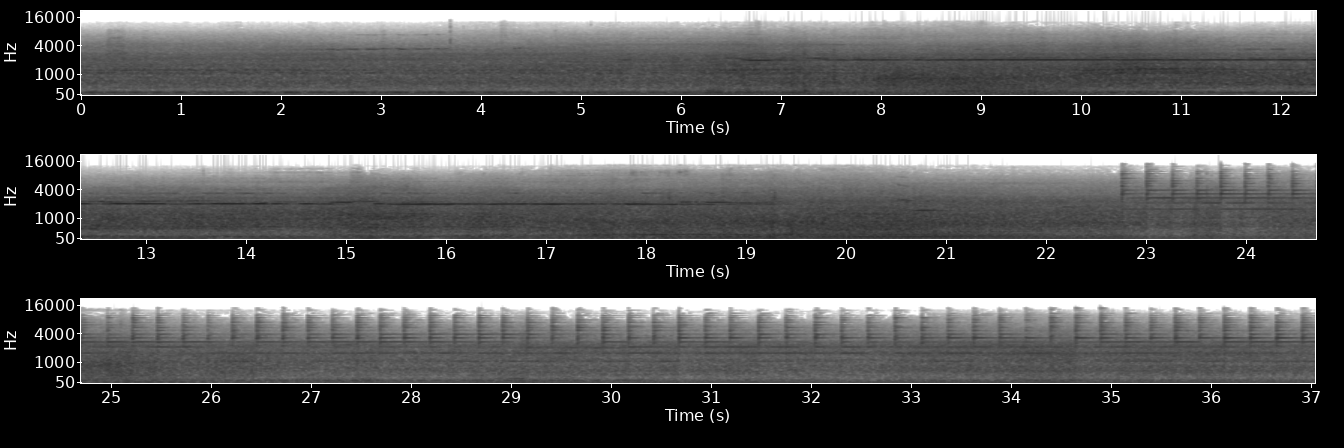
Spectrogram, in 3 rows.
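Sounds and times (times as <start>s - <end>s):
train cars rumbling: 0.0s - 37.0s
wheel flange squeal: 2.2s - 19.5s, 20.3s - 21.1s.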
